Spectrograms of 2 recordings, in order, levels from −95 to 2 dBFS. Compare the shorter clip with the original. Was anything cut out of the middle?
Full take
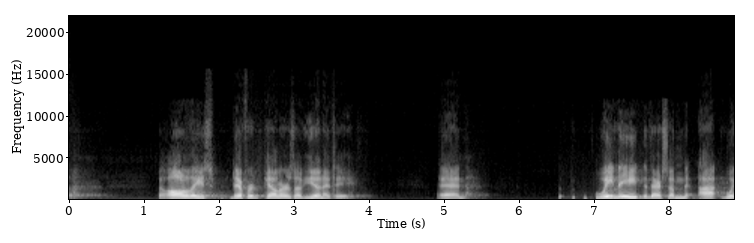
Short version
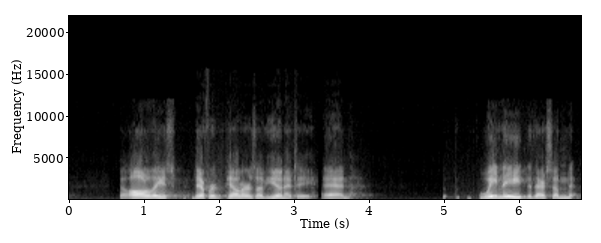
yes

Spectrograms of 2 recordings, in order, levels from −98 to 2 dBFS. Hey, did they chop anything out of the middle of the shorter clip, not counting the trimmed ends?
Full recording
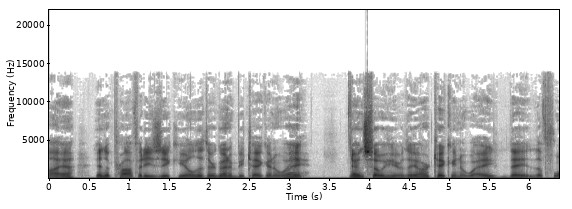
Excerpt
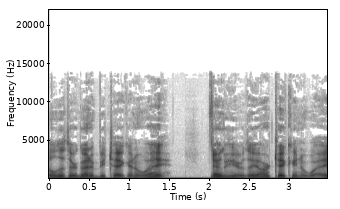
yes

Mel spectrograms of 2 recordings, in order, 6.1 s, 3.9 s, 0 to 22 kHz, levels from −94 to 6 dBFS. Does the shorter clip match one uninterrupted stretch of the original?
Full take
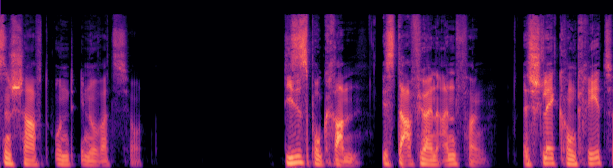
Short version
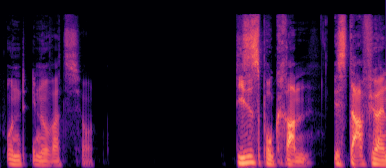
yes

